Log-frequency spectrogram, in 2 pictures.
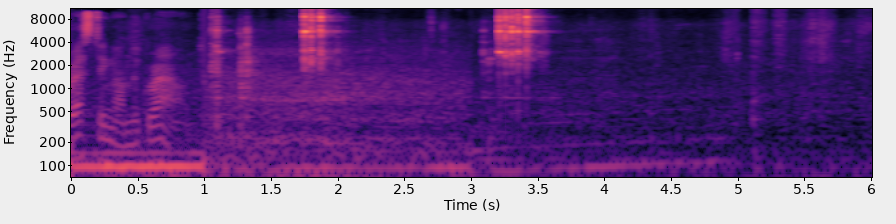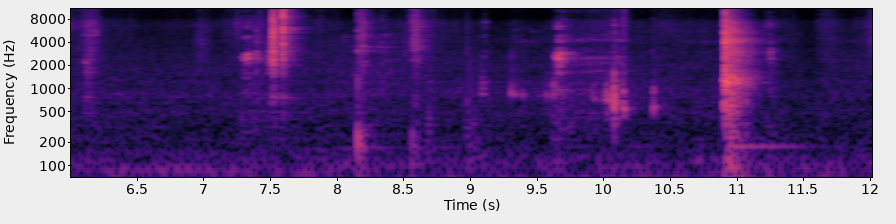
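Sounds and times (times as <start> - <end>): metallic clinks of tools: 1.1 - 2.2, 3.0 - 3.7, 7.4 - 7.8.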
